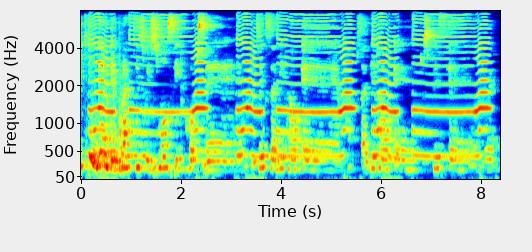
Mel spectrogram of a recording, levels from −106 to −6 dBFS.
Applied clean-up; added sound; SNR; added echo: classical method WPE with log-MMSE.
